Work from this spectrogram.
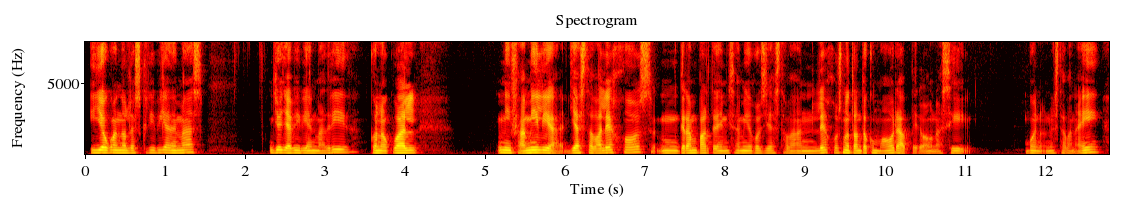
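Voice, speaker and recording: A middle-aged woman, a poet, talking in a relaxed and reflective way as a podcast guest, laughing easily between thoughts, recorded in a small studio room. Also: low-pitched, moderate pace. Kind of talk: relaxed conversational interview. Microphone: studio microphone on boom arm.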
